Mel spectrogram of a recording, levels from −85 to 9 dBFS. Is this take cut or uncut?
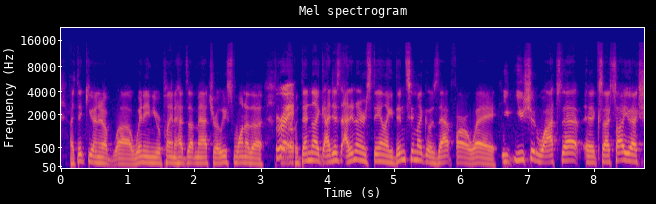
cut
